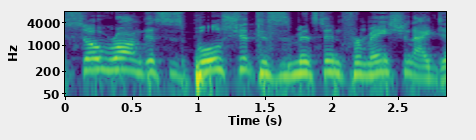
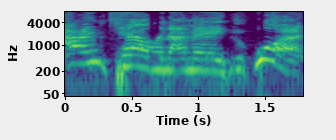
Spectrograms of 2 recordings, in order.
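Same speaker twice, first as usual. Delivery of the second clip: mocking put-on voice, higher-pitched; 4 semitones higher than usual. Acting out Kel speaking at an alcoholics' meeting: mocking imitation of Kel. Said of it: "you go to the alcoholic meeting and you go".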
